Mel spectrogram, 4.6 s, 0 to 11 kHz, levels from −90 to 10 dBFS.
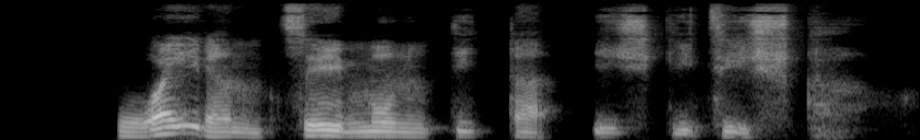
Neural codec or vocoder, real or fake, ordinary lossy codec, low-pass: codec, 44.1 kHz, 2.6 kbps, DAC; fake; MP3, 96 kbps; 9.9 kHz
